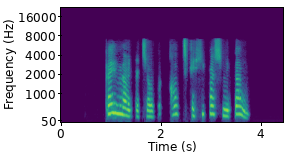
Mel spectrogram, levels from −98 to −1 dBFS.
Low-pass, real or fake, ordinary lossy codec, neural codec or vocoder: 7.2 kHz; fake; MP3, 48 kbps; codec, 16 kHz, 1 kbps, FreqCodec, smaller model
